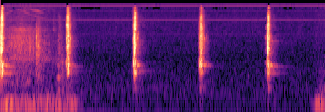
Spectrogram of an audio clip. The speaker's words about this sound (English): Little clock.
